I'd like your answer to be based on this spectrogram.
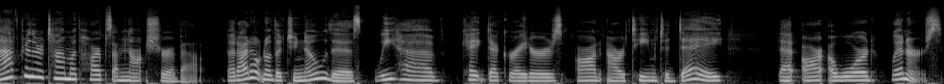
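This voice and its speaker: The recording is very clean, with a silent background. A woman with a Southern US accent speaks at a medium pitch with lively intonation. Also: fairly slow pace. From Arkansas (Fort Smith). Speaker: grocery chain bakery-deli executive. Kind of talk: casual interview.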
